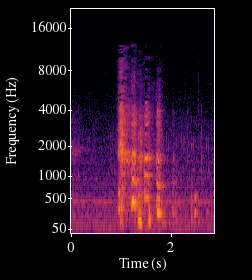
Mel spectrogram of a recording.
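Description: A young woman laughs loudly, close by.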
